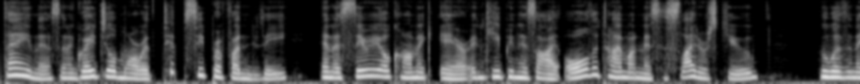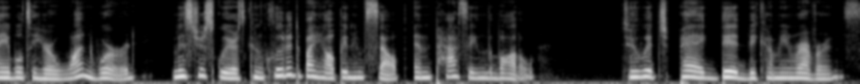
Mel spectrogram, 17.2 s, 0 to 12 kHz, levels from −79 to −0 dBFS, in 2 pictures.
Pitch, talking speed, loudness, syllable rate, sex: 180 Hz, 165 wpm, -18 LUFS, 4.8 syllables/s, female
